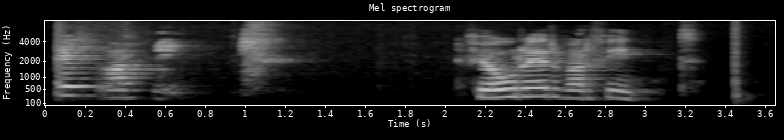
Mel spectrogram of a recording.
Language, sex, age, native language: Icelandic, female, 7, Icelandic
